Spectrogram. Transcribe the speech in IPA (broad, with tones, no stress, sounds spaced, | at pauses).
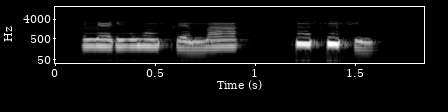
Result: l ɛ˧ ɾ i˦ w ɔ̃˦ k ɛ˧ m a˦ | k ɔ̃˦ f ũ˦˨ s i˨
